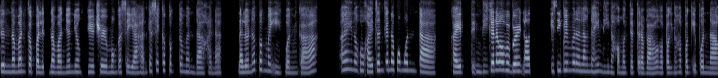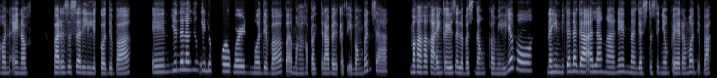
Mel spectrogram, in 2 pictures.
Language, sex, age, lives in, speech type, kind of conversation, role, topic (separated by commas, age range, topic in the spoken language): Filipino, female, 20-24, Philippines, conversation, advice, advisor, Ano ang maaari mong gawin kapag pagod ka at wala kang gana dahil sa sobrang pagkaubos ng lakas?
